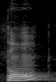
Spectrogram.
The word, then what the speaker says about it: pont: Pont, on ne prononce pas le T.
